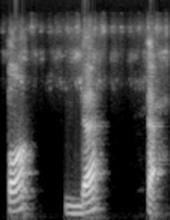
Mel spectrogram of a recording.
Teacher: നാവിന്റെ അറ്റം മേലെ മുൻപല്ലുകളുടെ റൂട്ടിൽ ചെന്ന് തട്ടുമ്പോൾ ഉണ്ടാകുന്ന ദ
